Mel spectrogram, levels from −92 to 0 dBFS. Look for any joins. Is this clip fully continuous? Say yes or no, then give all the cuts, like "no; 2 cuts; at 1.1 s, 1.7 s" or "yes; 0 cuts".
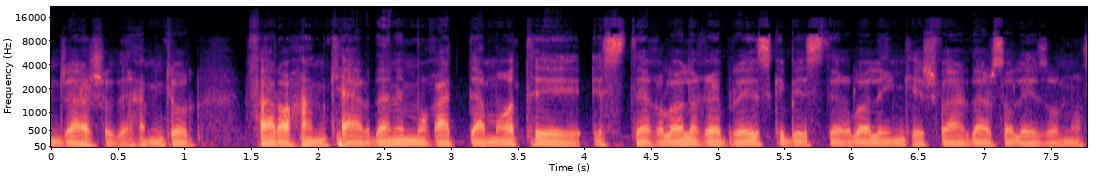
yes; 0 cuts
